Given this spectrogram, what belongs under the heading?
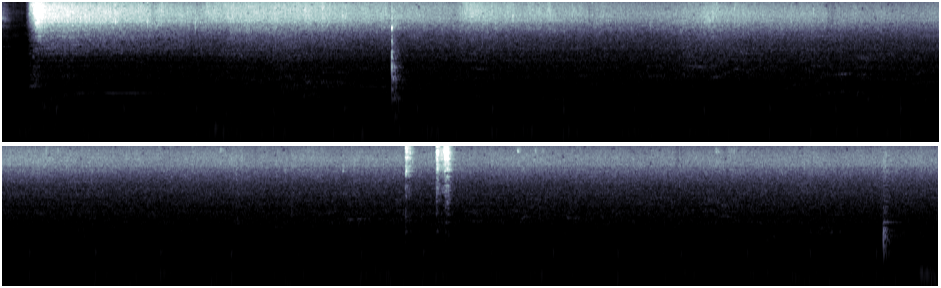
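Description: Grated mango sautés in a pan with a steady, soft hiss and sizzle that runs throughout, broken by a few brief clicks and clinks.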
